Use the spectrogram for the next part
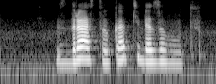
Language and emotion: Russian, neutral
